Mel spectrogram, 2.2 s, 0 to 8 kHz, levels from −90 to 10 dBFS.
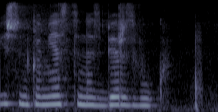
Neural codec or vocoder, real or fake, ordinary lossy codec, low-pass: none; real; none; 7.2 kHz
